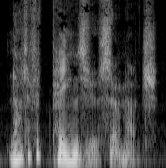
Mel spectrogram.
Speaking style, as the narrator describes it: said softly

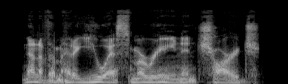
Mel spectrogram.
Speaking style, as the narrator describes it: Heston hissed

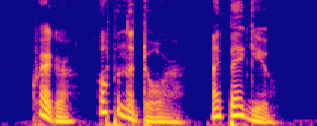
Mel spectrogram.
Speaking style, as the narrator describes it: his sister whispered

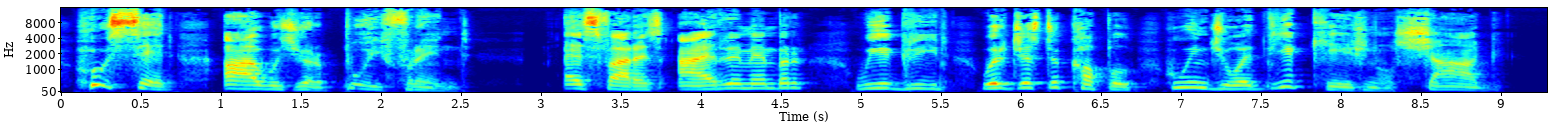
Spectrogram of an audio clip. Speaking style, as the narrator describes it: I wheeze in between drags

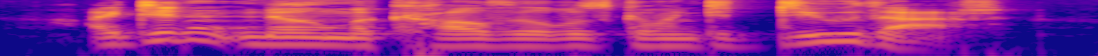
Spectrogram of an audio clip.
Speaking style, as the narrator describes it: Lloyd George spat

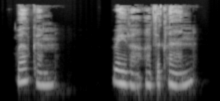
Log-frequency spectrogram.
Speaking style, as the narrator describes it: it said in a smooth, melodic voice that was not quite a man's nor a woman's

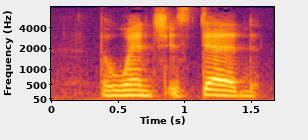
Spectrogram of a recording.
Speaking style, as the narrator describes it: the woman hissed

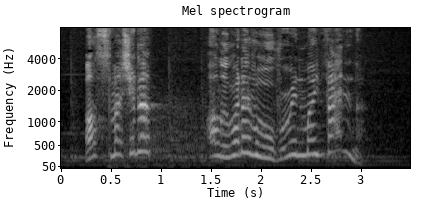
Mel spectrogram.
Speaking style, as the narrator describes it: the hot-tempered Tim as he threatened her, squealing

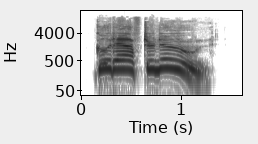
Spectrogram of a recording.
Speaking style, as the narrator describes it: she chirps resoundingly over the speakers

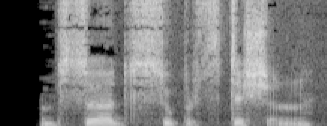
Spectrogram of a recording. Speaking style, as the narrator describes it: muttered the old priest into his breather

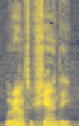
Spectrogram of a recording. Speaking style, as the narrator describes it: says Teresa

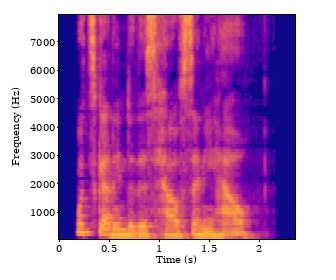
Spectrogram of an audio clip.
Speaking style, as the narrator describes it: he growled

